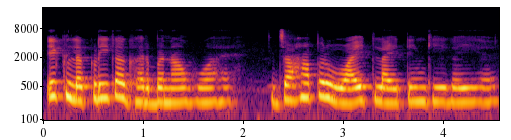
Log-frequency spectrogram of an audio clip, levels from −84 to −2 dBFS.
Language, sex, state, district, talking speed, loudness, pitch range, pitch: Hindi, female, Madhya Pradesh, Umaria, 185 wpm, -14 LUFS, 230-270 Hz, 235 Hz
